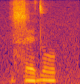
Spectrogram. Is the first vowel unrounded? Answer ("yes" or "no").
yes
